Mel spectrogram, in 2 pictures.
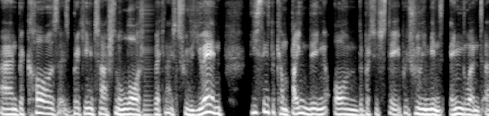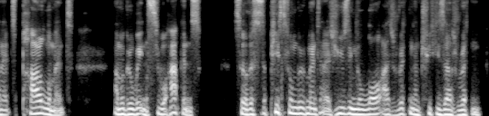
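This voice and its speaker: A man with a husky edge to his medium-pitched voice explains his cause as a panel guest. He is emphatic and plain-spoken, recorded close and dry. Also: brisk, darkish tone, dry recording. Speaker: campaign activist, panel guest. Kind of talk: explanatory interview talk.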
